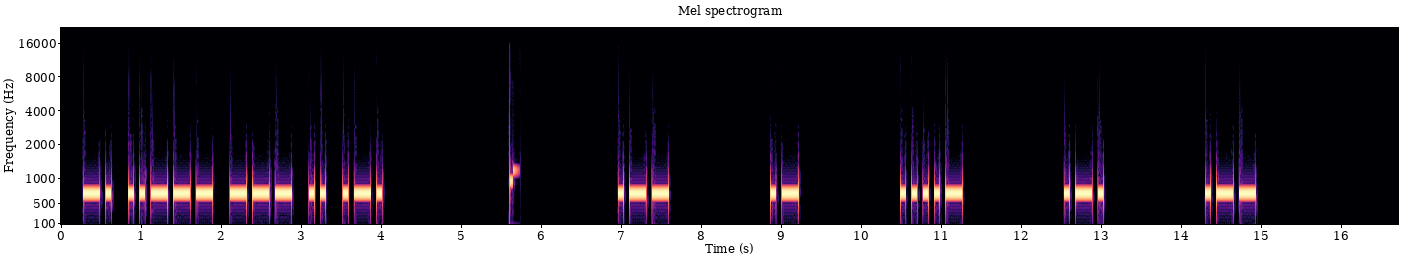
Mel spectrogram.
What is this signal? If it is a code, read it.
Morse code, heard as a keyed tone, about 17 wpm, spaced as for 9 wpm, 700 Hz. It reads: N2OIR WA4RW
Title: USA Call Signs - 5 Characters - 6x Character Spacing - 17wpm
